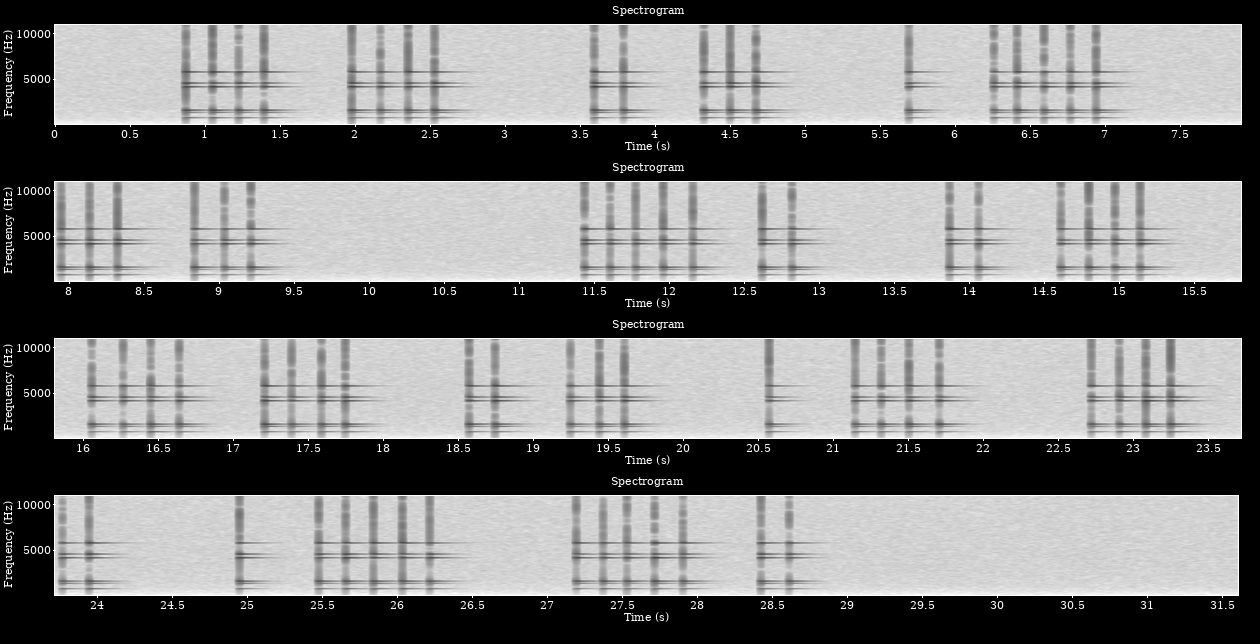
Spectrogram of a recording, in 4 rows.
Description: Tap code, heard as taps on a metal pipe, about 6 knocks a second. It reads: THEN WITHDREW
